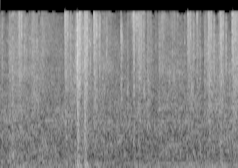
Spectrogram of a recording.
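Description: A chainsaw revs and roars.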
